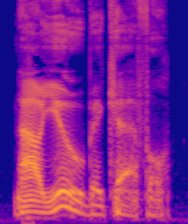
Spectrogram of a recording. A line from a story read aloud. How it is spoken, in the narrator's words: Dolor growled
